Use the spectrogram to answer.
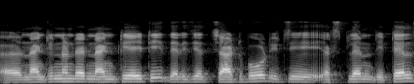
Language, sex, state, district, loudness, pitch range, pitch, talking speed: English, male, Odisha, Malkangiri, -19 LUFS, 120-135 Hz, 125 Hz, 175 wpm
